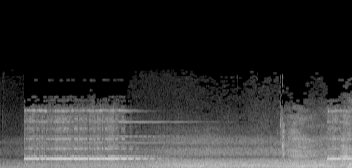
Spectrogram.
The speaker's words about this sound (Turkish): Bu sefer de telefon çalıyor. Kim arıyor acaba?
